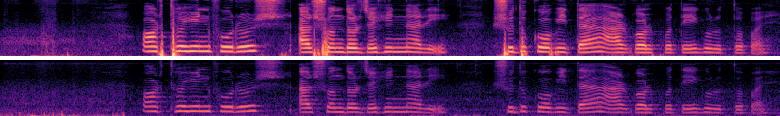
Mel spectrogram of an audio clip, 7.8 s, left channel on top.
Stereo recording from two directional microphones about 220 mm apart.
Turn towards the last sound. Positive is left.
turn(degrees=30)  # may be behind; listen again after turning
